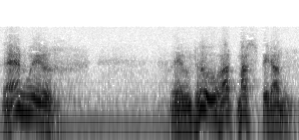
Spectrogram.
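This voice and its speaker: An actor playing a stern, zealous reverend in an old-time radio drama, grave, deliberate and commanding in delivery. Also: male voice, mid-range voice, wildly swooping pitch, breathy edge, full character voice. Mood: grave, insistent. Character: stern, zealous reverend confronting a murder suspect. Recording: dull, muffled old radio broadcast.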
